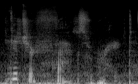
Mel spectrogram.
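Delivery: hushed unvoiced whisper, slow. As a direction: whisper it like a secret. Teasing correction.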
